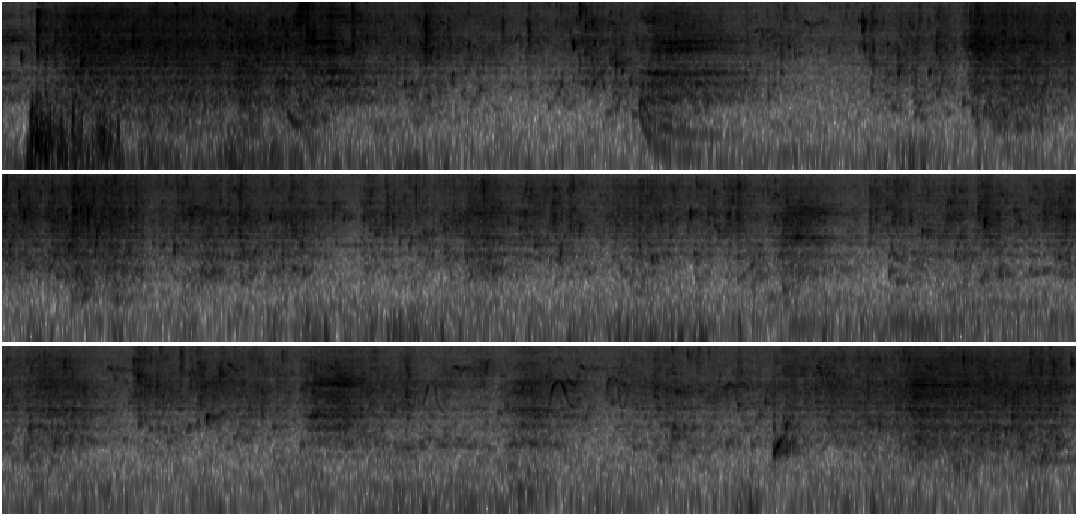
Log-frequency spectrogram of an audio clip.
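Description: Water splashes and sloshes as a man swims.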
